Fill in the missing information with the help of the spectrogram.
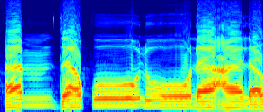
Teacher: sama panjang antara ku dengan lu karena ia mad tabi'i.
